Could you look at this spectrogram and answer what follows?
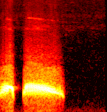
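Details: Male tekukur, the spotted dove, giving a lure coo: a brief low hoot, a short break, then one drawn-out, even, soft coo that fades out, with nothing else heard.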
